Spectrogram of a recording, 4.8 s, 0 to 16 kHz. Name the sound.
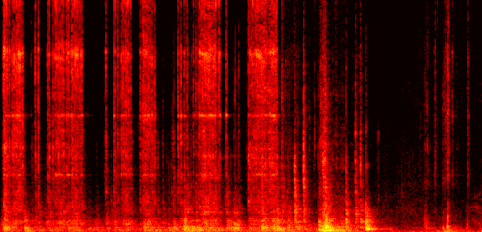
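removing screws from a 1967-72 Chevy truck window regulator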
